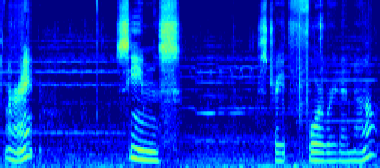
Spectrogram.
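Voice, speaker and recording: A woman's voice: lowish voice, very slow, a little mellow, faint music behind. A woman giving casual commentary while playing a game. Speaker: game streamer.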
